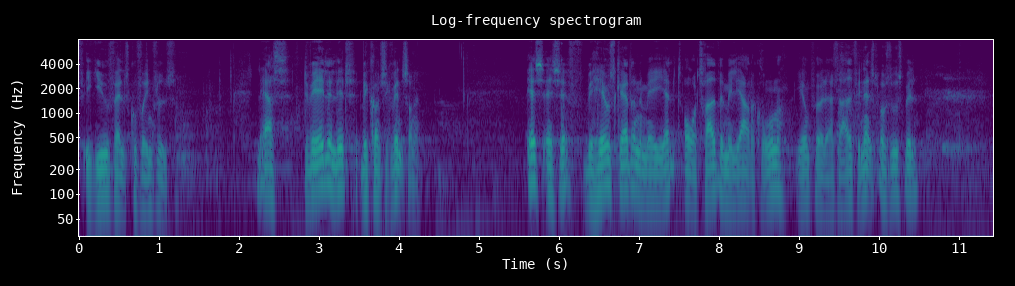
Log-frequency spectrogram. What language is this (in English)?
Danish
